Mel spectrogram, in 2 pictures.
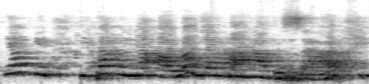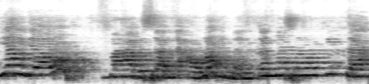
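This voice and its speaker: A woman preacher giving a lively sermon to elderly women, often calling out to her listeners and acting out prayers softly. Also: high-pitched, a little slow. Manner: acts out prayers in a soft hushed voice. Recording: very echoey hall, audience murmur.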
